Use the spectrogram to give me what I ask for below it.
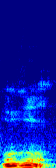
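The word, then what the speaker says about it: غ: Yang ini kho, ya, kho, terdengar seperti di pangkal tenggorokan ya, kho. Yang ini gho. Nah, ini di langit tenggorokan, gho.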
